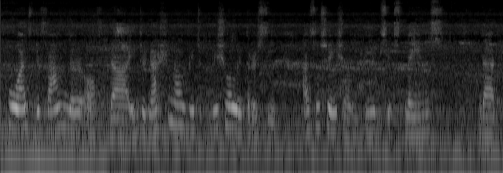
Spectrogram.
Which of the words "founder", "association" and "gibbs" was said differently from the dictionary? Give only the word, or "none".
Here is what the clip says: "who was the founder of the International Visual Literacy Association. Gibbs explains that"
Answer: gibbs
